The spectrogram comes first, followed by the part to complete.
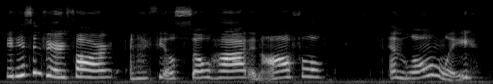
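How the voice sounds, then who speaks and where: A small, lonely boy from a storybook begs in a thin, raised voice, as a woman acts him out. Tearful and pleading, pitched far above her own voice, and bright. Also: measured pace, heavily acted. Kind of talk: storybook reading.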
